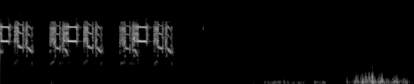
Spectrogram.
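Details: Grey francolin (desi teetar) from Sindh, a call used to lure birds for hunting: three loud, scratchy, high-pitched phrases in quick succession, then silence followed by a low rumbling noise.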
